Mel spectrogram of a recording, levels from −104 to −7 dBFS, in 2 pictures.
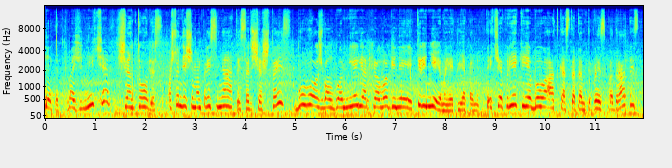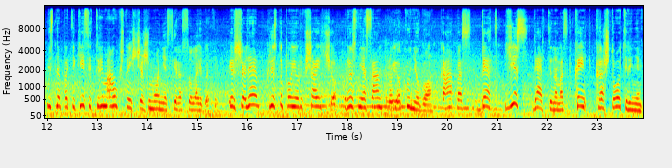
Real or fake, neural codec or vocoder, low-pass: fake; vocoder, 44.1 kHz, 128 mel bands, Pupu-Vocoder; 14.4 kHz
